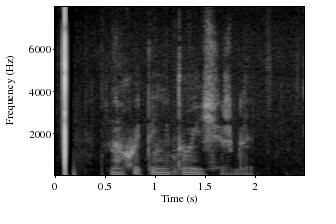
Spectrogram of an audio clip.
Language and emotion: Russian, neutral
